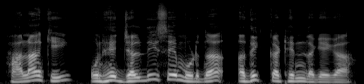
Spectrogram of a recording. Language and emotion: Hindi, neutral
